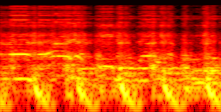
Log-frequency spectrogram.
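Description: Live folk dance music: barrel-shaped hand drums beaten in a steady rhythm, about two or three deep strokes a second, each dropping in pitch, under a high wavering melody line.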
